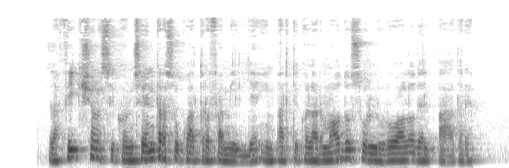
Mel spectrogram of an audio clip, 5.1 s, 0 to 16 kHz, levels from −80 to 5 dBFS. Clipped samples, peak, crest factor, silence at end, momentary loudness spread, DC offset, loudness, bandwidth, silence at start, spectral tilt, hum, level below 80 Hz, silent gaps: under 0.1%; -10 dBFS; 18 dB; 0.3 s; 9 LU; under 0.1%; -28 LUFS; 11.5 kHz; 0.5 s; -6.5 dB/octave; none; -56 dBFS; none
